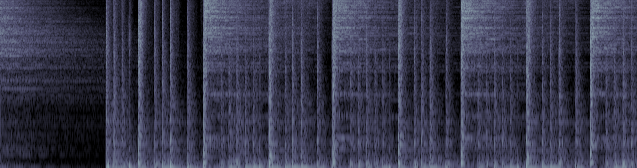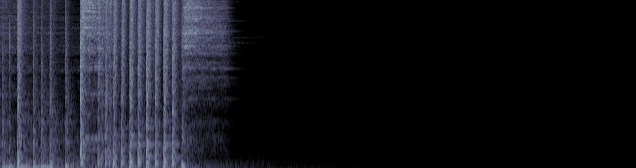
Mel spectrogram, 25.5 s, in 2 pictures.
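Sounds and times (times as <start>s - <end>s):
drums: 0.0s - 17.3s.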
